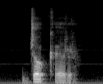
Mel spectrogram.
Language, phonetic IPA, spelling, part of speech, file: Polish, [ˈd͡ʒɔkɛr], dżoker, noun, Pl-dżoker.ogg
